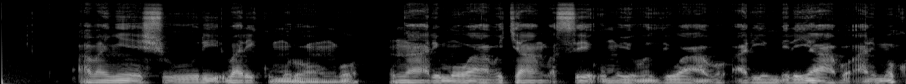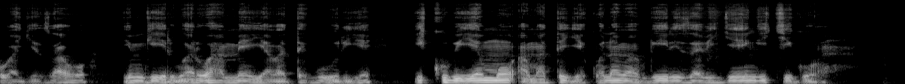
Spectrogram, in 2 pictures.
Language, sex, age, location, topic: Kinyarwanda, male, 50+, Nyagatare, education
